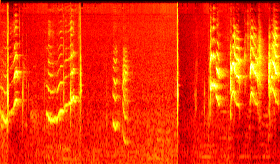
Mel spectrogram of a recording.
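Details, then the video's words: Talking pet ringneck parrot producing squeaky, wavering speech-like syllables in quick groups, a sharp click midway, then a faster run of high chattering phrases. "Ringneck parrot talking"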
